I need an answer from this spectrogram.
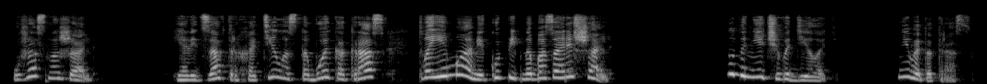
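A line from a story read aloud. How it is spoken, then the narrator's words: Loud reply. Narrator (Russian): ответила громко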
